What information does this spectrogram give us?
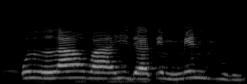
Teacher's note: itu ada tanwin bertemu dengan mim, jadi itu termasuk bacaan idgham bi gunnah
